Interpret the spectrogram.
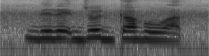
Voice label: Cebuano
